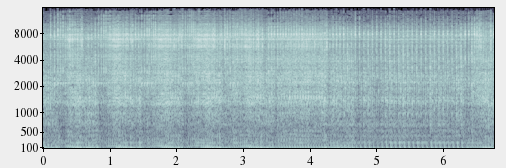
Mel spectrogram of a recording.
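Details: Irbis TTR250 bike, bought non-running: harsh, uneven knocking about one and a half per second over rough running. Piston knock.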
